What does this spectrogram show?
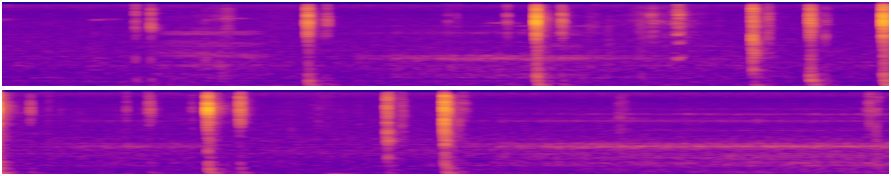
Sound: aggressive clickity clacking

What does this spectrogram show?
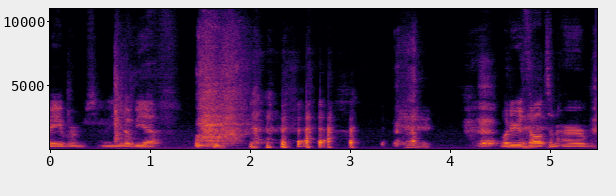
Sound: Greg laughing

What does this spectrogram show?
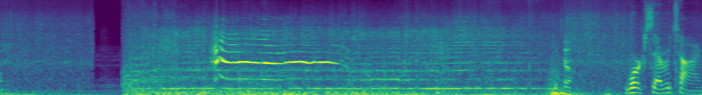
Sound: T-Rex roars; girl screams

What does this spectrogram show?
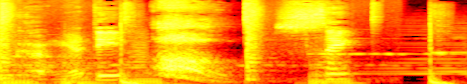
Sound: Cantonese

